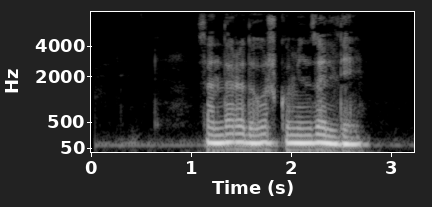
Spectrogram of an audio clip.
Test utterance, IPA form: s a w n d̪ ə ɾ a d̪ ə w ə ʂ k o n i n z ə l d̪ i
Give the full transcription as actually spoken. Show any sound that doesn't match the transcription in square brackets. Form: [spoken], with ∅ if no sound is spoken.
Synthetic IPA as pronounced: s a [∅] n d̪ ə ɾ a d̪ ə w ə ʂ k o [m] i n z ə l d̪ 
